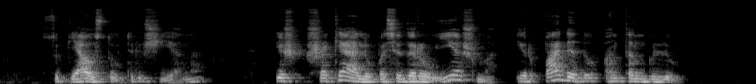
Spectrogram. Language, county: Lithuanian, Vilnius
